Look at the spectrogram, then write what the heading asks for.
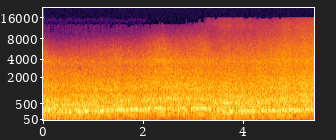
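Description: Aston Martin Vanquish's 6.0-litre V12 engine pulling the car through a road tunnel, its pitch climbing over the first few seconds, dipping, then holding steady, with the sound echoing off the tunnel walls.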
